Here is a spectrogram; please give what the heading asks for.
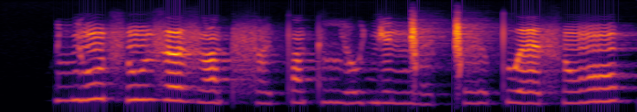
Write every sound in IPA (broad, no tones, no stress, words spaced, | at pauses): ʎõ sũzœ zœ̃tˤse̤tũtˤ ʎo̤ɟẽŋ͡ǀɛ̤ ǀɛ̤tʷɛː sõ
